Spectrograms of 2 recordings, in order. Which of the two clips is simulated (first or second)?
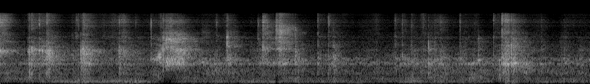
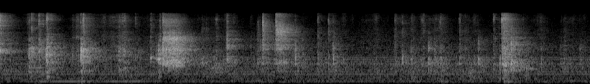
first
